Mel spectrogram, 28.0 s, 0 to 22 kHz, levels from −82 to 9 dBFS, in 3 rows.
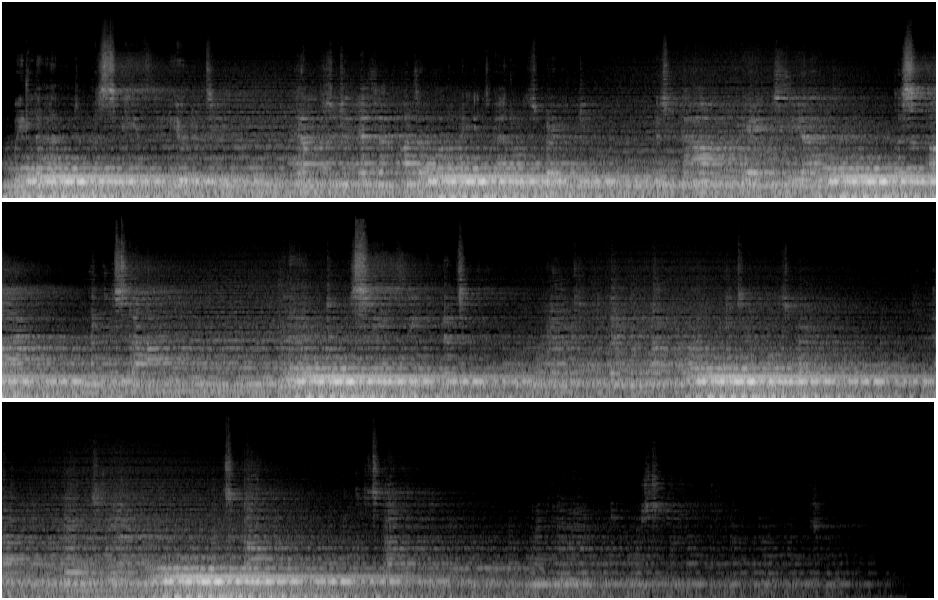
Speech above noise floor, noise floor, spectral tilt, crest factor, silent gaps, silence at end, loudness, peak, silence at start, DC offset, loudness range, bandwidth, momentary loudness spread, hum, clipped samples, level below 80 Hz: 51 dB; -70 dBFS; -7.5 dB/octave; 16 dB; none; 1.65 s; -22 LUFS; -6 dBFS; 0 s; 0.4%; 7 LU; 9 kHz; 15 LU; none; under 0.1%; -34 dBFS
